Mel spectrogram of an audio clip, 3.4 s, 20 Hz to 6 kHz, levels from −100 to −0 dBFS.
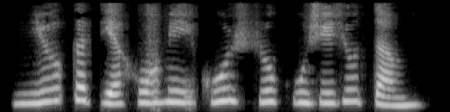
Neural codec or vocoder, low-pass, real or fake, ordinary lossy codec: codec, 24 kHz, 0.5 kbps, DualCodec; 5.4 kHz; fake; MP3, 32 kbps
